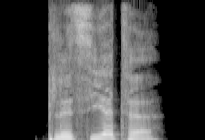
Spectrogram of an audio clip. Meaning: inflection of plissieren: 1. first/third-person singular preterite 2. first/third-person singular subjunctive II
- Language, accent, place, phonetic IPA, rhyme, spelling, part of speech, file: German, Germany, Berlin, [plɪˈsiːɐ̯tə], -iːɐ̯tə, plissierte, adjective / verb, De-plissierte.ogg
